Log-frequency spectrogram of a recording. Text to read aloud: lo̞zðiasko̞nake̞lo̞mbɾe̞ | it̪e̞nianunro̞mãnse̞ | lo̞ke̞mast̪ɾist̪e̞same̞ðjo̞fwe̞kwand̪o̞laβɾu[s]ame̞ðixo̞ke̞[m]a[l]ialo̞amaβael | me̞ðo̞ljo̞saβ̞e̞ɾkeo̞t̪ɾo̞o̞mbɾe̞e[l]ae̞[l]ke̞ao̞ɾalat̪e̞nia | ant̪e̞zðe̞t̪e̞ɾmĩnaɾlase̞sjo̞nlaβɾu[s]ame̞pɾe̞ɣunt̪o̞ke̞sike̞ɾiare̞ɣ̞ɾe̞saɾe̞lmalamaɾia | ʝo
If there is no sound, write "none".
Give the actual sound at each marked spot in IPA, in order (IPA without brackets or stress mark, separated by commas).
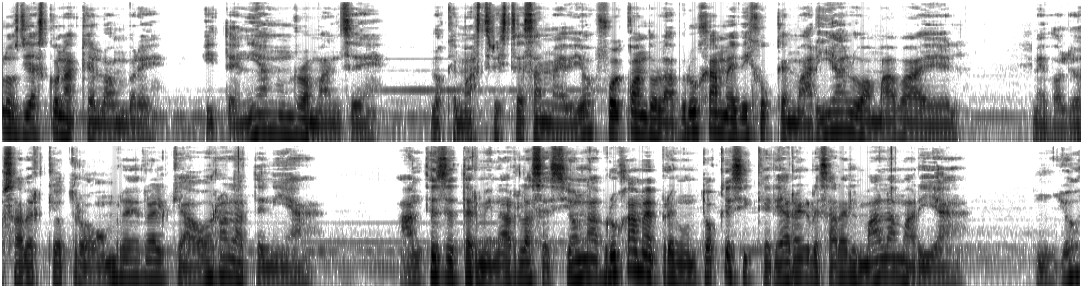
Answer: x, m, ɾ, ɾ, l, x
